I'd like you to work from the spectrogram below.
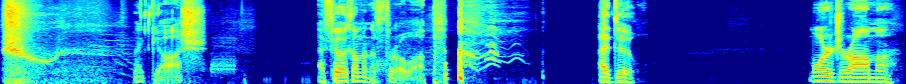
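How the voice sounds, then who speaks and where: Calling a basketball game live as a fan, a young man with a mid-range voice speaks slowly and pauses often, shouting during big moments and muttering quietly between them. There's a little hiss or hum on the recording.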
